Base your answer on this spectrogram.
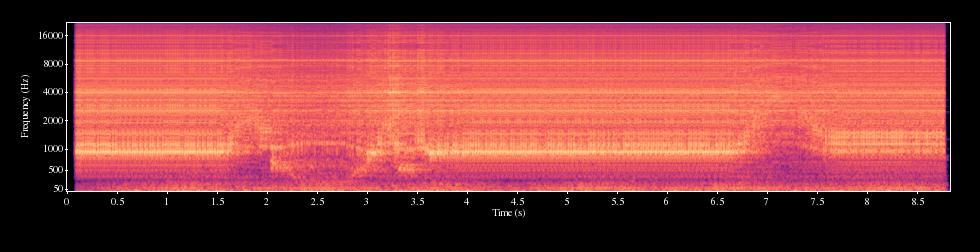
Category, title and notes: Sound effects > Electronic / Design
Alien Robot Animalia-002
Synthesis, Creature, Spacey, Mechanical, Neurosis, Experimental, Digital, FX, Abstract, Buzz, Robotic, Creatures, Otherworldly, Trippy, Trippin, Glitch, Automata, Droid, Drone, Noise, Alien, Analog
